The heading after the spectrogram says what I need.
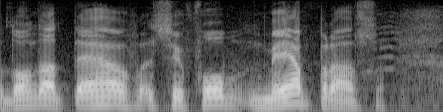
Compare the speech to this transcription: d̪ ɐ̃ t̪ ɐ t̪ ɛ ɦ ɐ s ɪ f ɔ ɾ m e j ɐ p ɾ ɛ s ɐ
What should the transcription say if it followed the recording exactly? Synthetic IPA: d̪ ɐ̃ d̪ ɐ t̪ ɛ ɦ ɐ s ɪ f o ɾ m e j ɐ p ɾ a s ɐ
